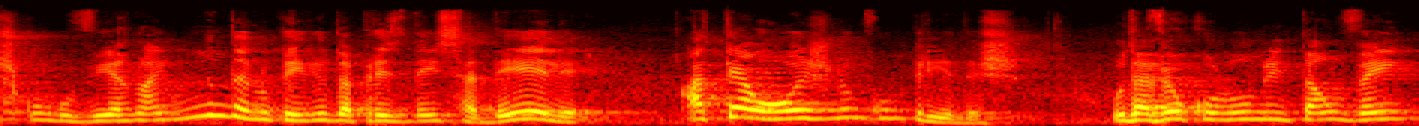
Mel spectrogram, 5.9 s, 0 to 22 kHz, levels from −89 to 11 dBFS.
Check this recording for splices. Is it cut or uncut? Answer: cut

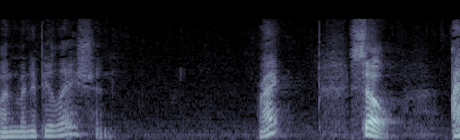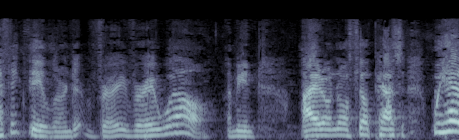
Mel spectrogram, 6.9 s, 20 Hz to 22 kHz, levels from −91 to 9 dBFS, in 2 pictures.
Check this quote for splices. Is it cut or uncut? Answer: uncut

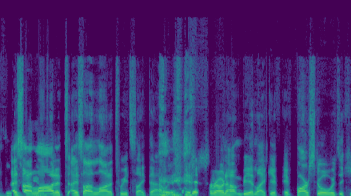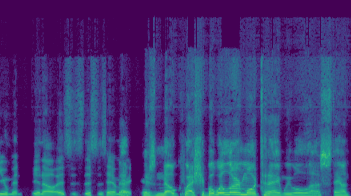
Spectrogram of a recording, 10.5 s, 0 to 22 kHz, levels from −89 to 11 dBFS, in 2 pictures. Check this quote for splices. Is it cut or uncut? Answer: uncut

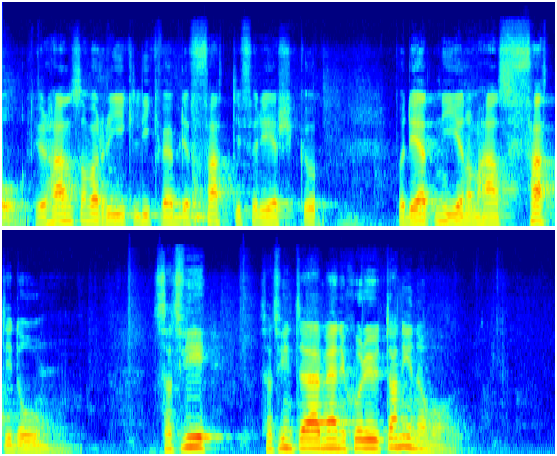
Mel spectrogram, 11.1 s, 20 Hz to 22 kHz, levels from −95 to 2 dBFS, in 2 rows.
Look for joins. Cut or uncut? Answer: uncut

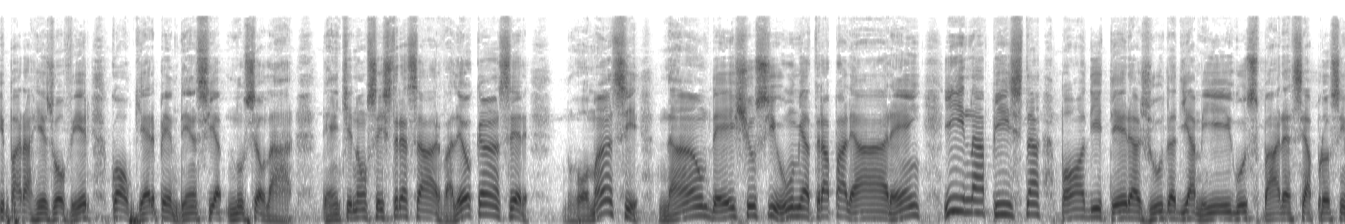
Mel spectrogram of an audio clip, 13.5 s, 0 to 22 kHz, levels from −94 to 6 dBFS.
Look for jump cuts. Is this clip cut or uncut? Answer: uncut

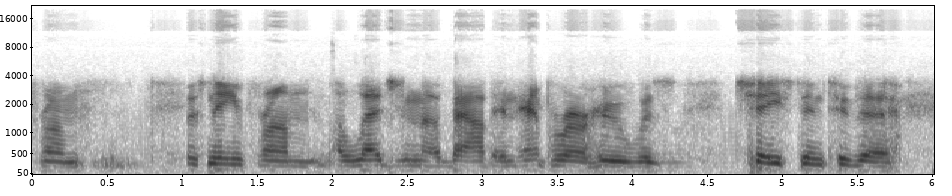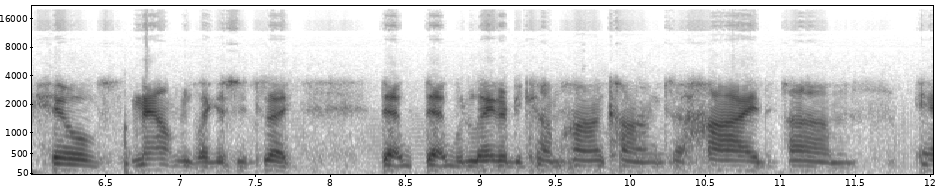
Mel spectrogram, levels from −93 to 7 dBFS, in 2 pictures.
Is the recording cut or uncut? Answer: cut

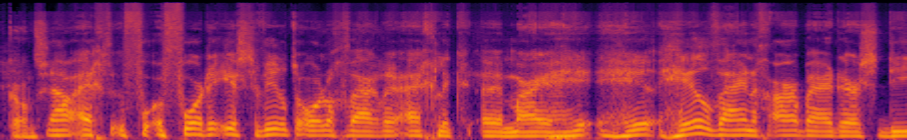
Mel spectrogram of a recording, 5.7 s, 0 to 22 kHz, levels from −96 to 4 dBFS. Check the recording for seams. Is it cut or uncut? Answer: uncut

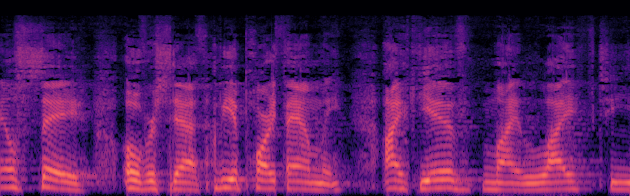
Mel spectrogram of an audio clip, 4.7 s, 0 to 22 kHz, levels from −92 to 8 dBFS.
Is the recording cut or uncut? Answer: cut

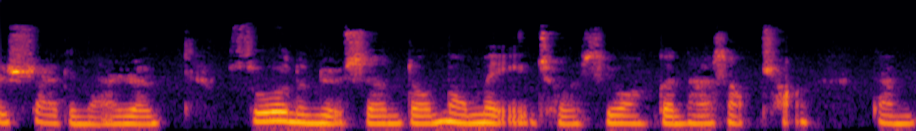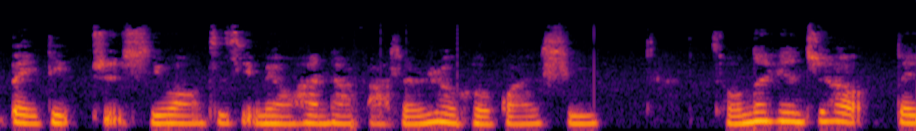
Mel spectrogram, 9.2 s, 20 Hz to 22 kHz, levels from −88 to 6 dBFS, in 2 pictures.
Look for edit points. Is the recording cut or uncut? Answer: uncut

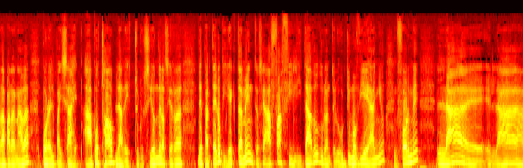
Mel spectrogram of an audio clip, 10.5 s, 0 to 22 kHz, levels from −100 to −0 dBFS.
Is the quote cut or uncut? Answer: cut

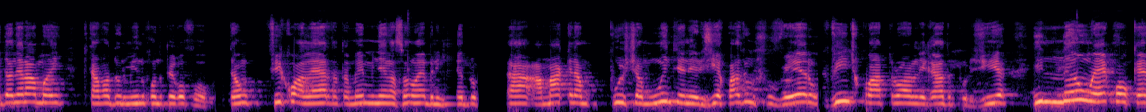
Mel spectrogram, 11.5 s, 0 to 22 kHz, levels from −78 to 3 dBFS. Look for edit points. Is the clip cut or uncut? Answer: uncut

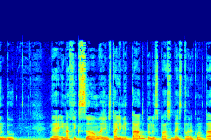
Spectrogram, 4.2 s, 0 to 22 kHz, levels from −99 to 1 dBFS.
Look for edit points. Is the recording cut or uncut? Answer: uncut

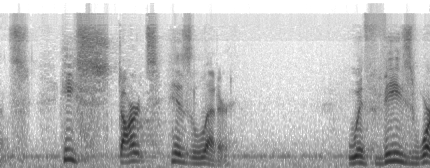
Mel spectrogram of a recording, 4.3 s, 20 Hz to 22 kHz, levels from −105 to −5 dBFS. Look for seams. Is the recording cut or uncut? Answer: uncut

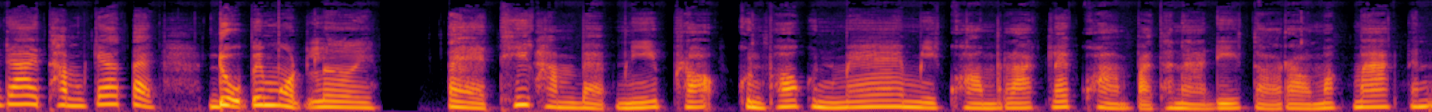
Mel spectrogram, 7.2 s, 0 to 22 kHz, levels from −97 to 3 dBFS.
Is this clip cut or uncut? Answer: uncut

